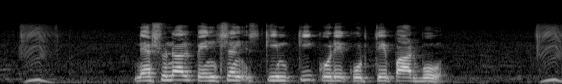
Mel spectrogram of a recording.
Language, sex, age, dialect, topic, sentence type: Bengali, male, 46-50, Standard Colloquial, banking, question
